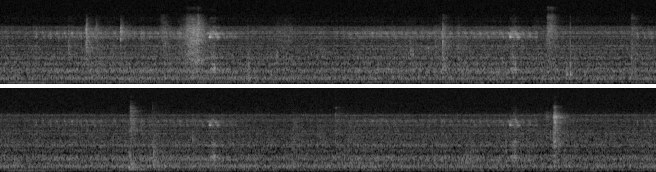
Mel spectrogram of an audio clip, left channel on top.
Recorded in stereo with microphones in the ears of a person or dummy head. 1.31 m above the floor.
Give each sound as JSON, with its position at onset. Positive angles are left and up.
{"t": 0.0, "sound": "a fan", "side_deg": 30}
